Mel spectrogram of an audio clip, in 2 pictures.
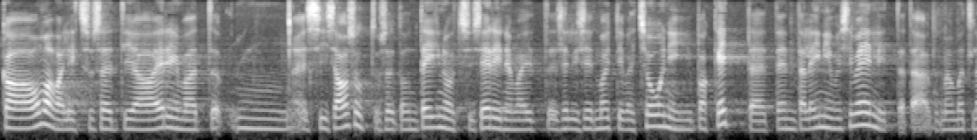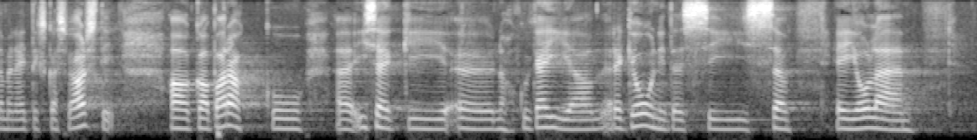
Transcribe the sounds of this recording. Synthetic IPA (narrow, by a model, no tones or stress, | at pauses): kɑo̞mɑvɑlʲit̪suse̞d̪jɑe̞ɾinevɑd̪̥ | sisɑsut̪ːˑuse̞d̪o̞nt̪e̞jnud̪̥sise̞ɾine̞vɑjd̪̥se̞lʲːise̞jd̪mo̞t̪ʲˑːivɑt̪sio̞ːnʲipɑkːe̞t̪ːe̞ːt̪ːe̞nd̪̥ɑle̞inʲime̞sime̞ːlit̪ːˑɑd̪̥ɑ̰kujme̞mɤt̪le̞me̞næjt̪ːˑe̞kskɑsvejɑrst̪ḭd̪̥ɑɡ̥ɑpɑɾɑkːu | ise̞ɡ̥i | no̞hkujkæjɑɾe̞ɡ̥io̞ːnʲid̪̥e̞sːiːs | e̞jo̞le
